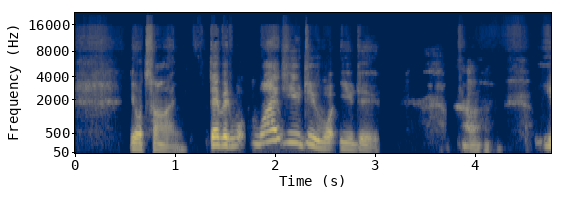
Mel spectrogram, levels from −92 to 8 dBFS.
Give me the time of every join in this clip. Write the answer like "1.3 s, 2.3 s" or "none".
3.7 s

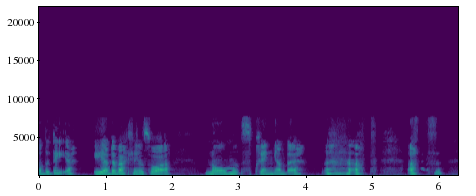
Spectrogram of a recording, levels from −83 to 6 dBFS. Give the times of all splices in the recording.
none

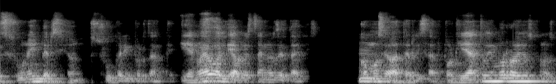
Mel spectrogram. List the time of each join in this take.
none

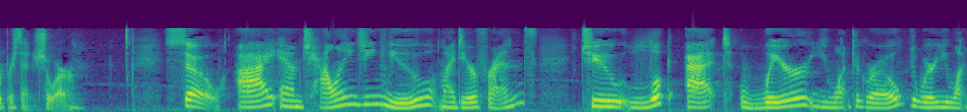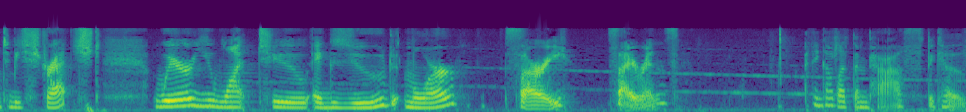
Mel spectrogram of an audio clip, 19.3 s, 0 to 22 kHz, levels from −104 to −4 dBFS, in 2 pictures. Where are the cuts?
9.1 s, 18.0 s

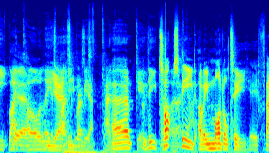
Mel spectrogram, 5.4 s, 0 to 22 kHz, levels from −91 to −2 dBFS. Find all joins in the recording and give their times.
none

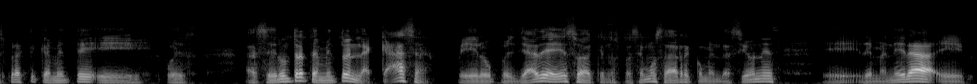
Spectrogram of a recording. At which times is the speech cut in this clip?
none

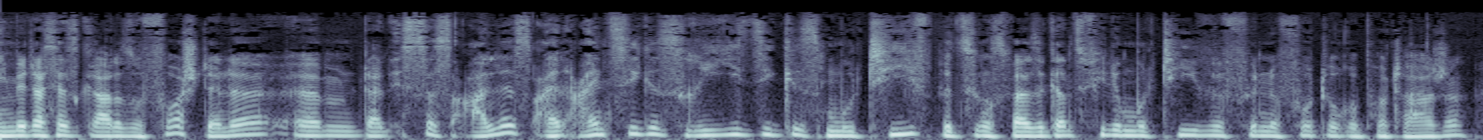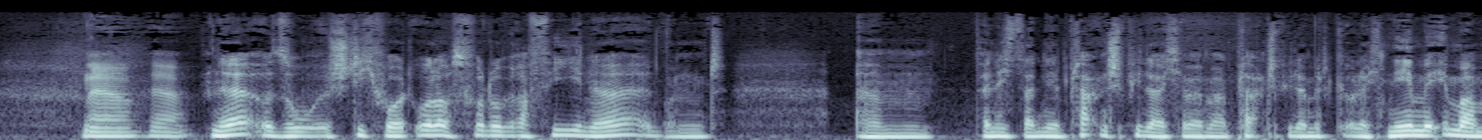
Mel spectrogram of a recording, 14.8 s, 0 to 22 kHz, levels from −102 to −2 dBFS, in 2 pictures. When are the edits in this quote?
10.7 s

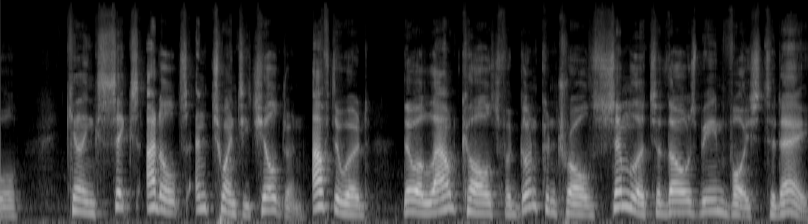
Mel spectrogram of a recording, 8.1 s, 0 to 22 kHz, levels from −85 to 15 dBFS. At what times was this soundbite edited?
3.1 s

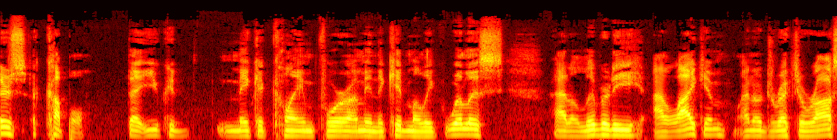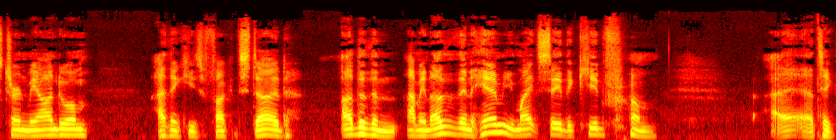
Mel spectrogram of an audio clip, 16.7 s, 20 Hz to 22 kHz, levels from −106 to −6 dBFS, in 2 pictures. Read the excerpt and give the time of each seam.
none

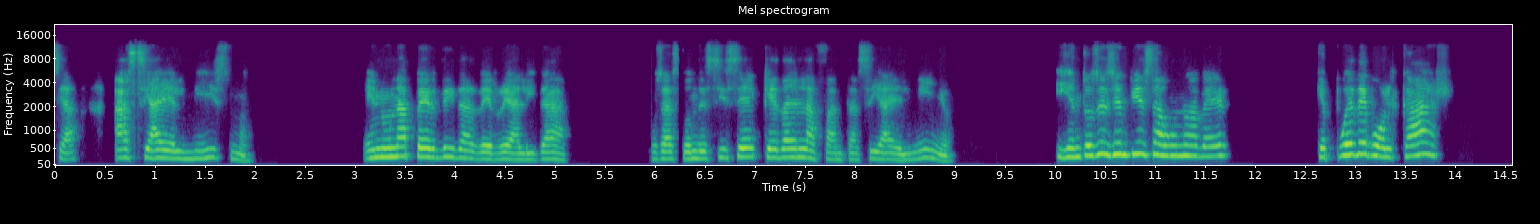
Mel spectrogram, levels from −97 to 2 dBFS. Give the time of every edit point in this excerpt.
6.2 s, 9.8 s

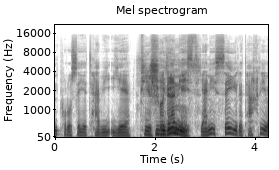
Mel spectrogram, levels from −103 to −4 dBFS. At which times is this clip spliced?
1.6 s

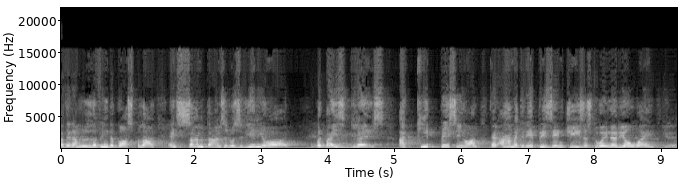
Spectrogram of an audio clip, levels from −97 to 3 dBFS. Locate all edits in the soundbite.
none

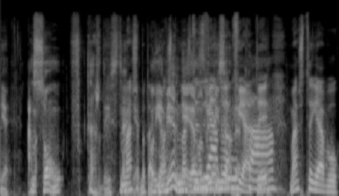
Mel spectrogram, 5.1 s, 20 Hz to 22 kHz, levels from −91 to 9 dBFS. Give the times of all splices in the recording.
1.0 s, 2.1 s

